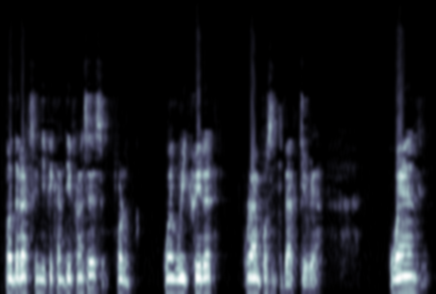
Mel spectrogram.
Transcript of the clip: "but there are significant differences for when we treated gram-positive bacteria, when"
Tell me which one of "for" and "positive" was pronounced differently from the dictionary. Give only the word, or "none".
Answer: positive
